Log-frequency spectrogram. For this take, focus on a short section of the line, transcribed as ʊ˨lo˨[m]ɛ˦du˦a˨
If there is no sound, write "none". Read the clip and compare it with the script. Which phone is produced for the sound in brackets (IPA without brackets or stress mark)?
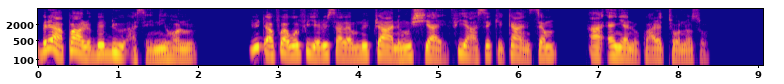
b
